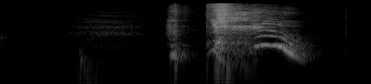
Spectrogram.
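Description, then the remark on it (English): A single sneeze into an elbow: a quick breathy intake, then a loud, explosive burst that trails off within a second. No talking, with near silence before and after. “She does that every time someone sneezes. I covered my mouth. I did the little elbow.”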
